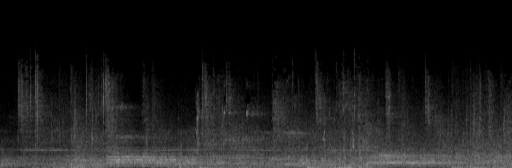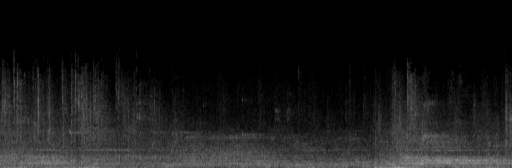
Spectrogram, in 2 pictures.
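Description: Blades clash and scrape as two fencers duel.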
